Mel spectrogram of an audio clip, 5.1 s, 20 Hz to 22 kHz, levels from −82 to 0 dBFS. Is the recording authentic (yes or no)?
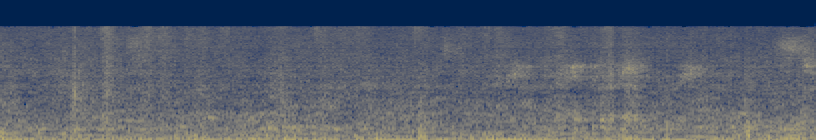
no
